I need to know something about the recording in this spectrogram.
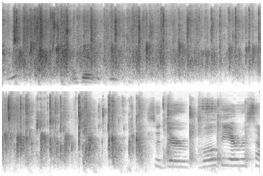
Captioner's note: audience applauding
